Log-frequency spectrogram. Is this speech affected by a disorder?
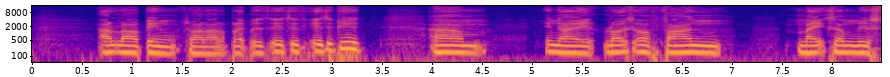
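Yes: Down syndrome; not always understood by others, pub workers don't understand speech properly.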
